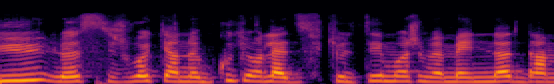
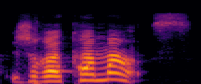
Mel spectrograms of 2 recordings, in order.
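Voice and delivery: ordinary talk, nothing marked

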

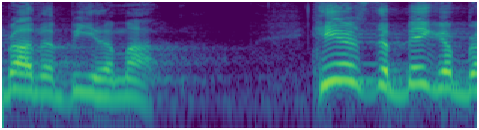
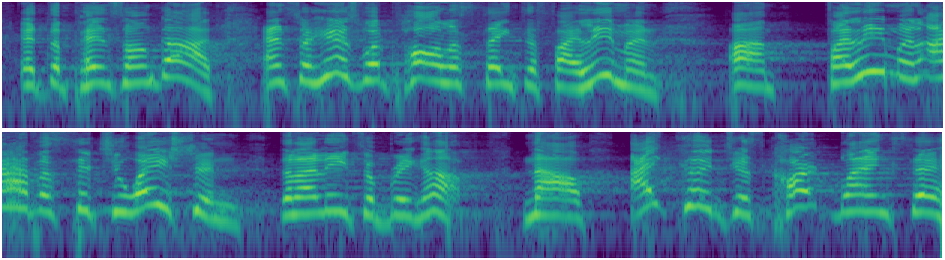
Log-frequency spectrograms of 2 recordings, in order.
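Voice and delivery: raised, emphatic pulpit preaching; 6 semitones higher, 4 dB louder than usual. Acted. Pastor urging his congregation about genuine repentance, preaching. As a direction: drive the message home to the church.

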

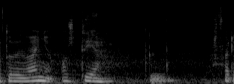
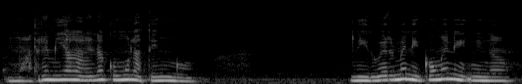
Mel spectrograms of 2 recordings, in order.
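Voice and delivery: loud lament; 7 dB louder than usual. Real, not acted. Player fretting aloud over the neglected baby, loud exasperated lament. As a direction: complain it out loud, louder throughout.

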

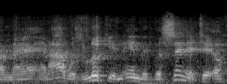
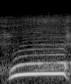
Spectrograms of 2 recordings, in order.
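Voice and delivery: whoop; 8 dB louder than usual. Retold or imitated. Coon seen up the tree.

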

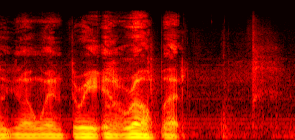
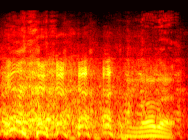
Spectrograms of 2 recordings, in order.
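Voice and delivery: high, loud and drawn out, laughing; real laughing disbelief; 11 semitones higher, 5 dB louder, much slower than usual. Real, not acted. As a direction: squeal it slowly through laughter. Laughing at being outdone.

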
